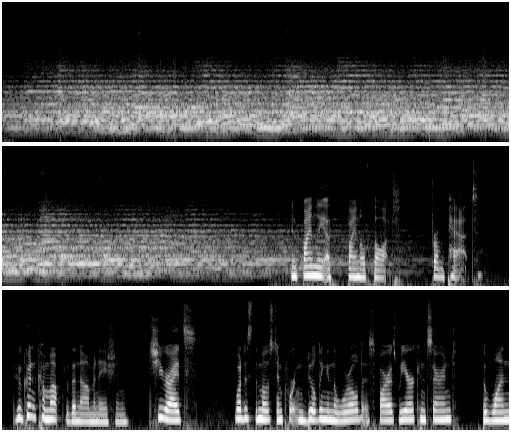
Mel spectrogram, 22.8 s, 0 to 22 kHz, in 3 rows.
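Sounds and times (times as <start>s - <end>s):
large church bells of Cologne Cathedral pealing: 0.0s - 14.4s
speech: 12.0s - 22.8s.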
